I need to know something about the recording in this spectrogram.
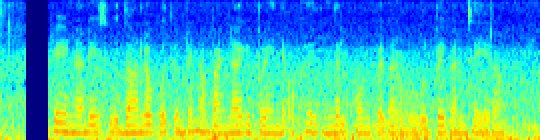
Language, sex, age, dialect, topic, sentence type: Telugu, female, 18-24, Southern, banking, statement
